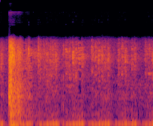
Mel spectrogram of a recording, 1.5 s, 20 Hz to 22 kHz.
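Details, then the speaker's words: 1980 Ford F150 351M V8 on a cold day: deep, even, lumpy rumble holding a steady rhythm after a brief knock at the start; owner says it always sounds like this; normal idle. "it sounds pretty mean you can if you can hear it's got the big block in it that's pretty much what it sounds like all the time"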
